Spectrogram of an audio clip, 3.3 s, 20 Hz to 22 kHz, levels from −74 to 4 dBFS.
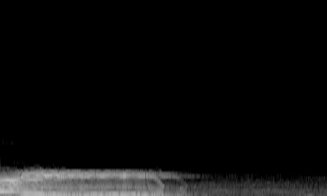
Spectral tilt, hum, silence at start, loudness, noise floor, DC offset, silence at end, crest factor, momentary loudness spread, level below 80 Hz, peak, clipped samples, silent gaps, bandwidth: -0.5 dB/octave; none; 0 s; -24 LUFS; -53 dBFS; under 0.1%; 1.3 s; 16 dB; 16 LU; -72 dBFS; -10 dBFS; under 0.1%; none; 3.5 kHz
